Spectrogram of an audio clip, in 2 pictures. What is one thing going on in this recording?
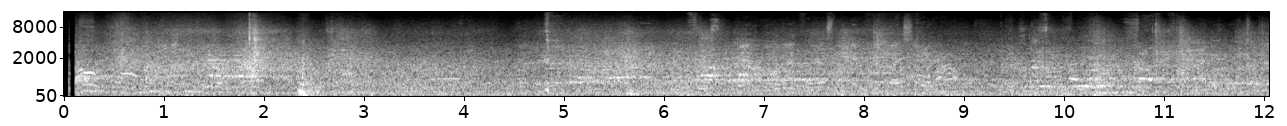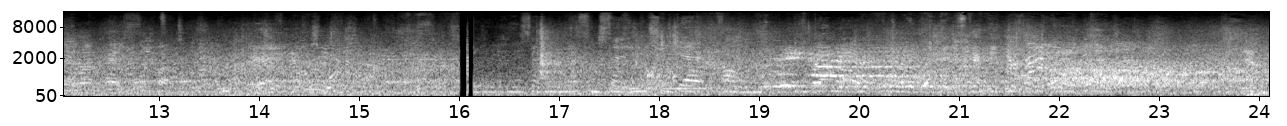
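A crowd cheers and chatters throughout a large echoing arena.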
